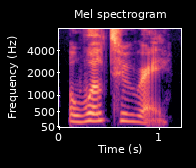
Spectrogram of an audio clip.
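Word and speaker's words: An bhfuil tú réidh: Now in Connacht, they would say a will. You kind of don't hear this N here. A will, and this BH is pronounced like a W. A will to ray.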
